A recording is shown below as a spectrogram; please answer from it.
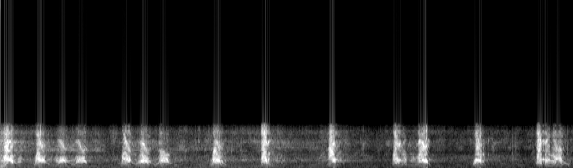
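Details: Beagles, a Boston terrier, Jack Russell, chihuahua and puggle romp in a game of chase; rapid high-pitched barks fire in clusters of two to four, roughly twenty-five sharp yaps packed into a few seconds.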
